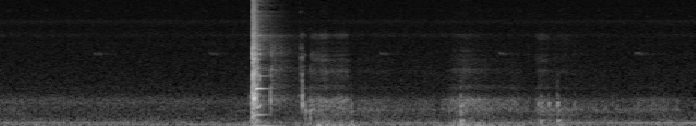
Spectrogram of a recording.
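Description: Air rifle shot: one sharp crack about three and a half seconds in, followed by a few fainter knocks and rustles.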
